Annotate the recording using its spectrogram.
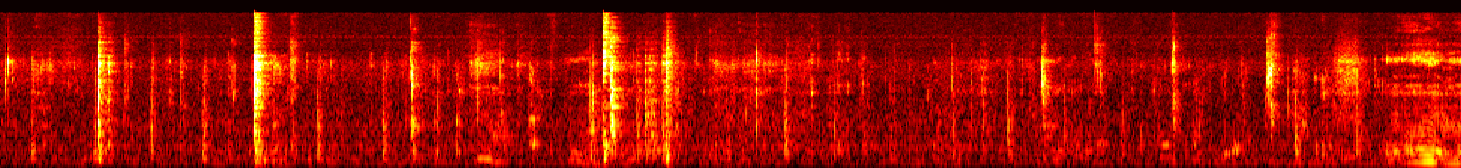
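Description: A man chewing food, heard as a string of irregular sharp mouth clicks with a dense cluster about five seconds in.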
